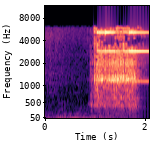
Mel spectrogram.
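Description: A telephone rings once as a call comes into a radio studio, a bright, bell-like trill that starts abruptly about a second in and holds steady and loud until the end, after a short stretch of faint background noise.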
